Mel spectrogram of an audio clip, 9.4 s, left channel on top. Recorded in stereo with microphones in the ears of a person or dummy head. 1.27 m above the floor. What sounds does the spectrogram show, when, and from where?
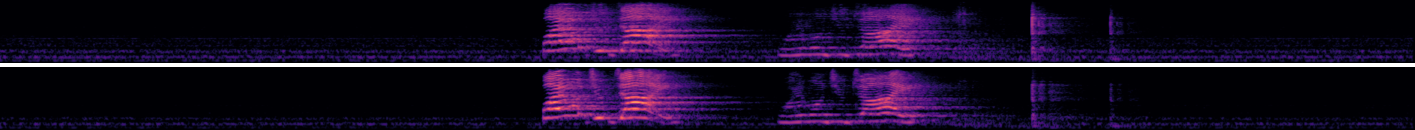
3.6 s a shout: 75° right (ahead or behind), 1.8 m
6.4 s a drawer: 55° left (ahead or behind), 1.7 m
